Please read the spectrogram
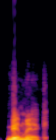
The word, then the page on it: mimic: American English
